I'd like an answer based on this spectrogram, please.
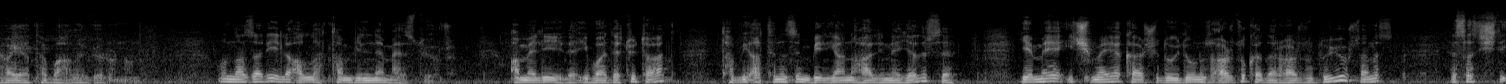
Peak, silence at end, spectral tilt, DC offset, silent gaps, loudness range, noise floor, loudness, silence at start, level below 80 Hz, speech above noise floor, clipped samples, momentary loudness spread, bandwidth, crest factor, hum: -10 dBFS; 0 s; -6 dB/octave; under 0.1%; none; 3 LU; -49 dBFS; -28 LUFS; 0 s; -50 dBFS; 22 dB; under 0.1%; 20 LU; 13.5 kHz; 18 dB; none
